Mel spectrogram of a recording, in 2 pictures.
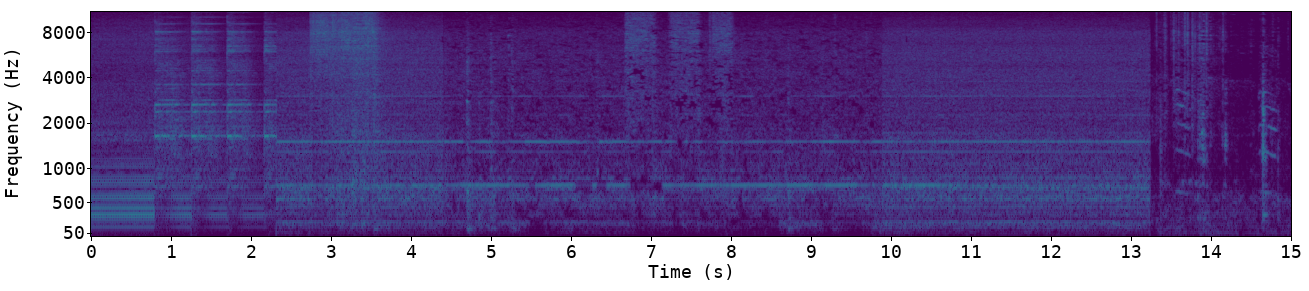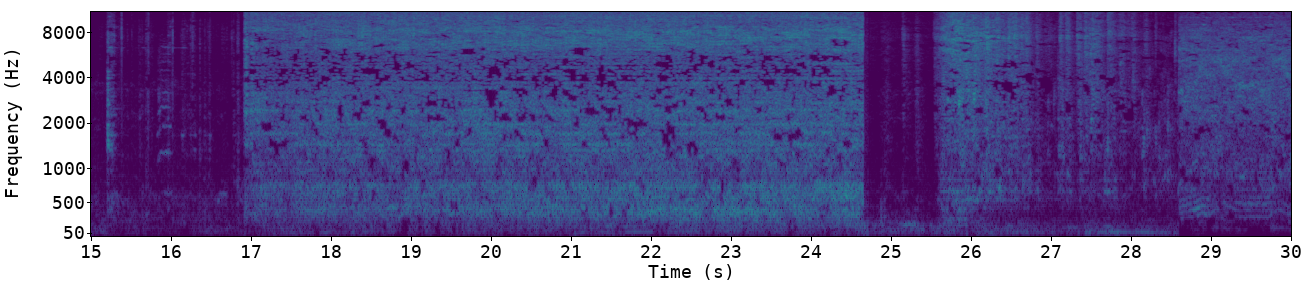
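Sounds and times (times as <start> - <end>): forge air blast hissing: 6.6 - 8.1, 16.9 - 24.7.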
